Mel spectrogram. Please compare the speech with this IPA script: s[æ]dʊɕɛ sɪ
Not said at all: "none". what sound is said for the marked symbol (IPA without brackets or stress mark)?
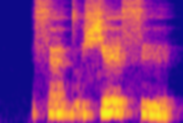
æ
